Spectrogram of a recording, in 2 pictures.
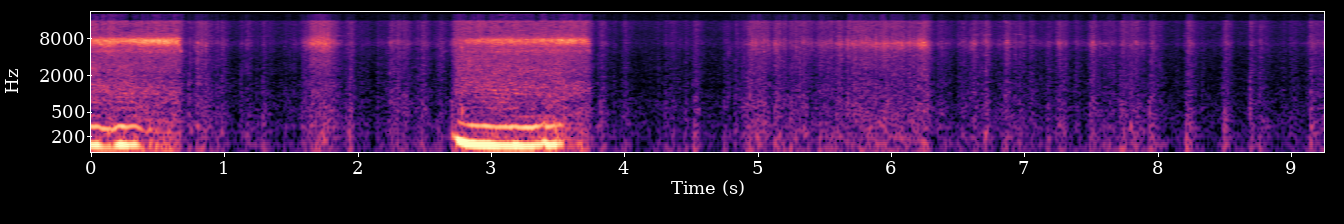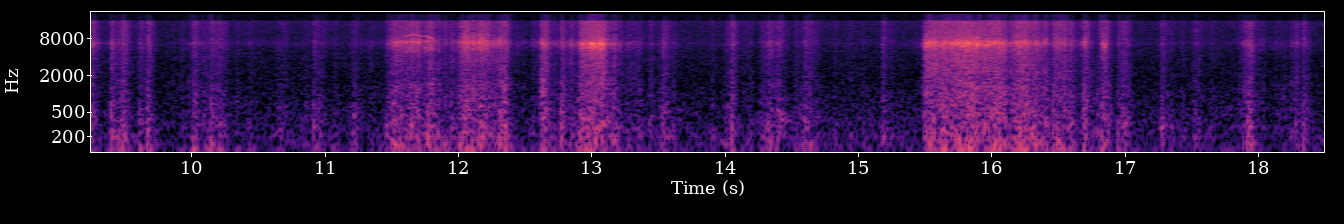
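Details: Pet cat purring quietly indoors, a soft low rumbling rhythm rising and falling with each breath, roughly every three seconds, with brief louder swells near the start and end.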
